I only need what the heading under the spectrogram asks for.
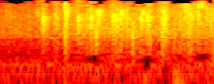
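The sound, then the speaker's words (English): A crowd clapping steadily in the virtual world Second Life, a dense crackle of many overlapping hand claps at an even, fairly loud level throughout, with no voices. “Oh, that's people clapping.”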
